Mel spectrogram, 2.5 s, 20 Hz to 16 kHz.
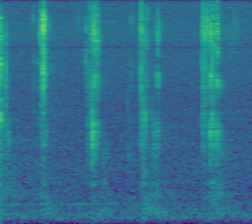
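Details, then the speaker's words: Pickup truck (Z71, no G80 locker) differential that failed while cruising on the highway, axle turned slowly by hand in very dirty fluid: four sharp, uneven clicks as at least three broken gear teeth catch. "There's at least 3 I see broken. I'm a big fan of that noise."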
